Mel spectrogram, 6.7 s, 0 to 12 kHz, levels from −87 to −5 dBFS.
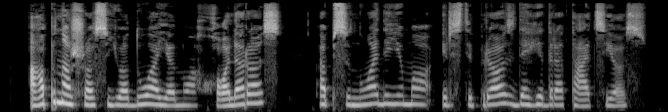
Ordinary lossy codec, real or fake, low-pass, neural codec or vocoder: MP3, 48 kbps; real; 10.8 kHz; none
